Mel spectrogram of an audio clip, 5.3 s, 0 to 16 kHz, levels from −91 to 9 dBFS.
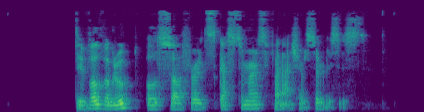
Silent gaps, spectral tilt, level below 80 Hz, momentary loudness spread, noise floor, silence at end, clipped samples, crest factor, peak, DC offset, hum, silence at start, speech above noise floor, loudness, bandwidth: none; -4 dB/octave; -64 dBFS; 11 LU; -72 dBFS; 0.75 s; under 0.1%; 22 dB; -4 dBFS; under 0.1%; none; 0.95 s; 49 dB; -23 LUFS; 11.5 kHz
